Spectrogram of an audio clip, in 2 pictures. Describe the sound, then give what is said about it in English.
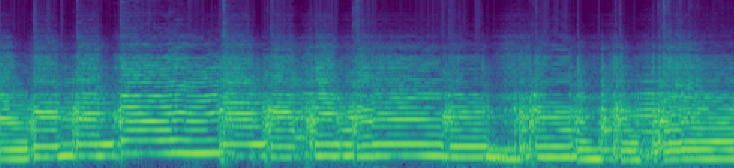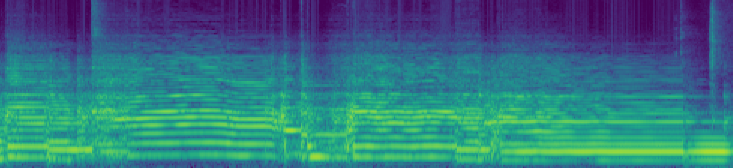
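An electric guitar plays through a fuzz pedal with a loud, thick, saturated tone. A melodic line of sustained notes moves through several pitches, with a wavering held note midway, and ends on a long low note. “so that's just a little bit more fuzz.”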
